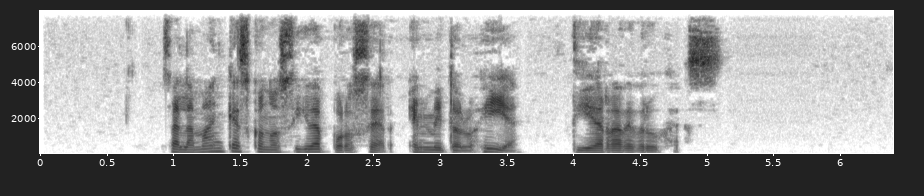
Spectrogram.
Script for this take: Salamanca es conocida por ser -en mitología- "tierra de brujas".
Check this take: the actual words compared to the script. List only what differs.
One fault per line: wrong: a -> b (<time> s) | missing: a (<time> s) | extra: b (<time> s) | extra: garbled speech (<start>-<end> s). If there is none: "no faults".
no faults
